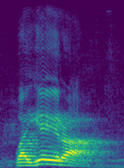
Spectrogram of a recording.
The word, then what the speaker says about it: Vayera: And he appeared, Wayira, in his proper pronunciation.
